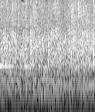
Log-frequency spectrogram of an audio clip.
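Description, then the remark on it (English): An audience at a worship service claps together in praise of the Lord in a steady, dense wash of applause, loud and continuous with no pauses, filling the space throughout. “Give the Lord a good hand clap of praise.”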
